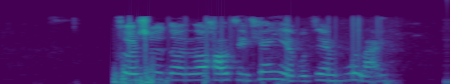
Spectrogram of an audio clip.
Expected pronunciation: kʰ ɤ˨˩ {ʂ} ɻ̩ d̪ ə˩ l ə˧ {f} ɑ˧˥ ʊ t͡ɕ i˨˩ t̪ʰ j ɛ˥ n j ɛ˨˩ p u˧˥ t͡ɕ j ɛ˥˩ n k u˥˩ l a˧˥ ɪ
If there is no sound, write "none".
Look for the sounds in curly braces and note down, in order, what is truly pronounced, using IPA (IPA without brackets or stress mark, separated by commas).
ʂ, x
